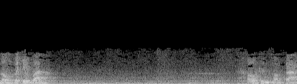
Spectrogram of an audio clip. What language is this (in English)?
Thai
